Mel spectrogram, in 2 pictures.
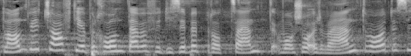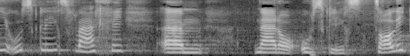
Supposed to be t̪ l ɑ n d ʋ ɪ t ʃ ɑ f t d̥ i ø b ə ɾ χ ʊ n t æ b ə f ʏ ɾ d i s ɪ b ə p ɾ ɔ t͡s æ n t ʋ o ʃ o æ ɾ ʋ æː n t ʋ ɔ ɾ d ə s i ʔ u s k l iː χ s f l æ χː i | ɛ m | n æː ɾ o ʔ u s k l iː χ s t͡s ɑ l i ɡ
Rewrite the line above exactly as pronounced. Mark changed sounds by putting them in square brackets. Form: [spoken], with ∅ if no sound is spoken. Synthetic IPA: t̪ l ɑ n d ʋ ɪ t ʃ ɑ f t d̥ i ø b ə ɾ χ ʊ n t æ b ə f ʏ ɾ d i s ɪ b ə p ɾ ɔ t͡s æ n t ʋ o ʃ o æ ɾ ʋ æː n t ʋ ɔ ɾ d ə s i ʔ u s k l iː χ s f l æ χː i | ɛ m | n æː ɾ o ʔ u s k l iː χ s t͡s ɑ l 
